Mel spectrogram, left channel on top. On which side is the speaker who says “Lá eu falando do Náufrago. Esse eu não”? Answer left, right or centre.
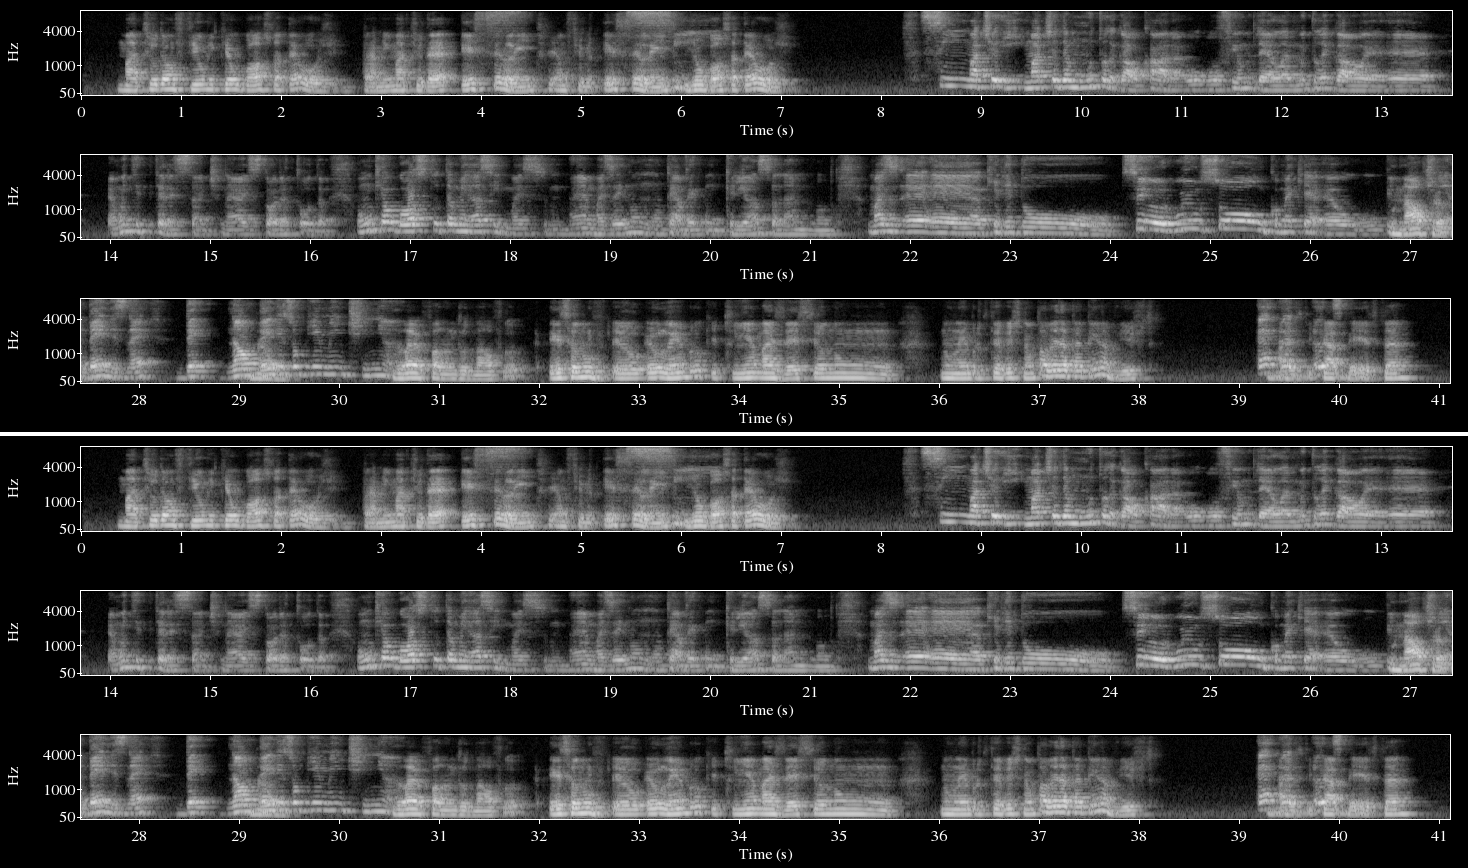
Left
